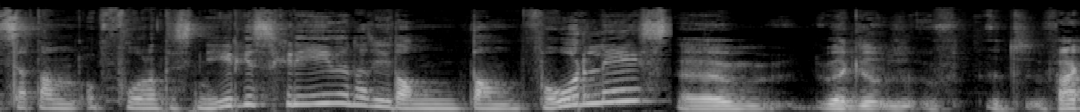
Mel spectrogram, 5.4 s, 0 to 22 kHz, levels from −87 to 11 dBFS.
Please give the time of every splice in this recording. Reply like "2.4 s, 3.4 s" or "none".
2.0 s, 3.3 s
